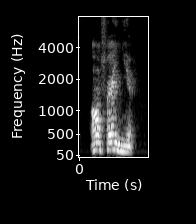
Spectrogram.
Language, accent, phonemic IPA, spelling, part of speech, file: French, Canada, /ɑ̃.fʁɛɲ/, enfreignes, verb, LL-Q150 (fra)-enfreignes.wav
- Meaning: second-person singular present subjunctive of enfreindre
